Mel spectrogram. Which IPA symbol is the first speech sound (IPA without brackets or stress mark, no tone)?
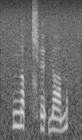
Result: n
